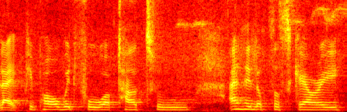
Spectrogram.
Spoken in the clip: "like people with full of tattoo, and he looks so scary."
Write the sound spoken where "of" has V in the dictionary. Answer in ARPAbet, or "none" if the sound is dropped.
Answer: P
